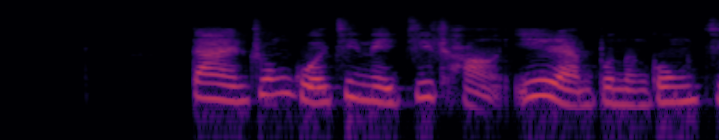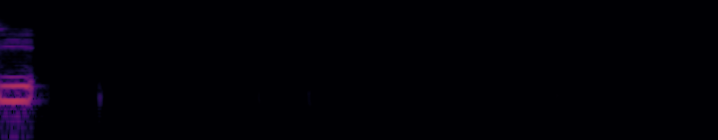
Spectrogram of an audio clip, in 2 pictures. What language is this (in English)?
Chinese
